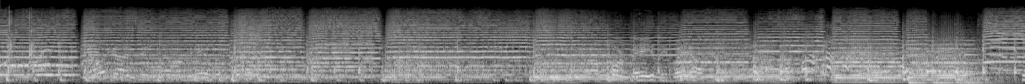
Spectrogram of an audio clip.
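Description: High school marching band playing its show music: brass chords held over accented percussion hits about every second and a half, with a deep low note coming in near the end.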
